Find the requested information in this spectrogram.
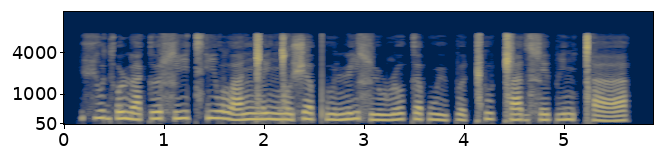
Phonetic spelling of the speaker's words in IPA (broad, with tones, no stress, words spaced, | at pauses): çu˧˥˧dʔo˧˥˧ɳa˨˩kɵ˧˥˧ ɬi˧˥˧ t͡sʼi˥˧w lˠa˩˧ ŋ͡ǁe˧˥˧ŋ͡ǀo˧˩˧ʃɐ˥˧ pʼu˧˩˧nɳi˧˥˧ɬʉ˨˩w ɭo˧˥˧kɐ˥˧pwʉ˧˩˧ pɵ˧˩˧ǁʰu˥˧ ǁa˧˥˧dɬe˧˥˧pi˧˥˧n ǀʰa˧˩˧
